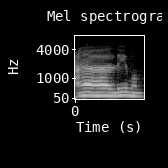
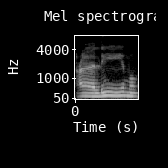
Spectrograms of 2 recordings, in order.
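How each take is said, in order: First: The vowel after the L is short. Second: The vowel after the L is long. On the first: It means simply knowing. The speaker calls it wrong. "bukan alimum" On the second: It means knowing without limit. The speaker calls it right. "yang baca di lamnya yang panjang ya"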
